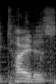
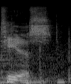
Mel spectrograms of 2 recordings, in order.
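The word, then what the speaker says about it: Tidus: tedious for Kingdom Hearts I know it's supposed to be Titus in Final Fantasy 10 but this is just imagine this different character alright that's how you pronounce it tedious I might even slip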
